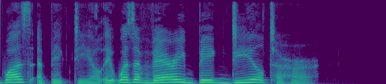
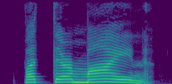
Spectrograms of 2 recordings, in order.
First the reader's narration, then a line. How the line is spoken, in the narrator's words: Bridget shouted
